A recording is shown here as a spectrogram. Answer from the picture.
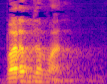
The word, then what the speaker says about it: Bardhaman: So having left Vrindavan for Navadvip, Srila Jagannath Das Babaji Maharaj arrived in a place called Burdwan. How do you pronounce it? Burdwan? near Calcutta? Bardhaman. Bardhaman. Okay. So it's Burdwan in English. Okay. We'll call it as Bardhaman.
